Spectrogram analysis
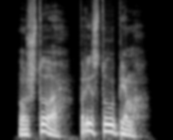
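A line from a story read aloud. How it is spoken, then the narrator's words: Sighing. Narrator (Russian): Рим вздохнув, сказал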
